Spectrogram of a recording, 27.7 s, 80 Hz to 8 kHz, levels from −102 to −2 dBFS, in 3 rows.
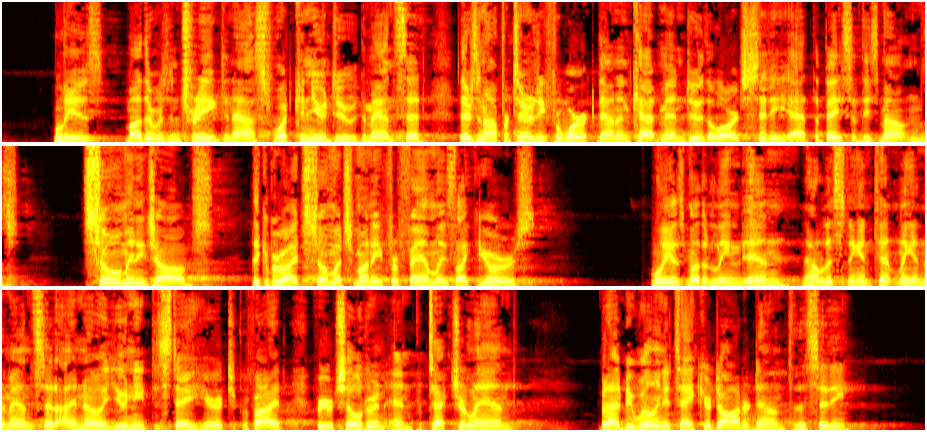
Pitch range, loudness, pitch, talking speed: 120-155 Hz, -19 LUFS, 130 Hz, 180 wpm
